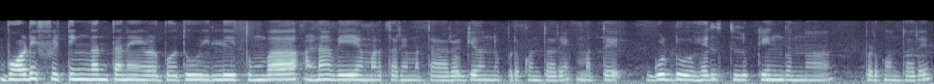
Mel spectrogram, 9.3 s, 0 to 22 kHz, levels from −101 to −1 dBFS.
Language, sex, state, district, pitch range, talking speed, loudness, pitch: Kannada, female, Karnataka, Raichur, 210-230 Hz, 110 wpm, -16 LUFS, 220 Hz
